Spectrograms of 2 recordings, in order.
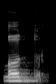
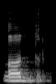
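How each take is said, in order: Both takes have the same delivery.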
